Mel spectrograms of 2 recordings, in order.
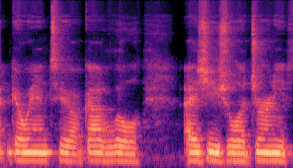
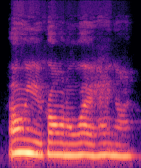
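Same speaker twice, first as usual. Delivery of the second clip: startled; 8 semitones higher, 5 dB louder than usual. Real, not acted. Stream connection dropping.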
